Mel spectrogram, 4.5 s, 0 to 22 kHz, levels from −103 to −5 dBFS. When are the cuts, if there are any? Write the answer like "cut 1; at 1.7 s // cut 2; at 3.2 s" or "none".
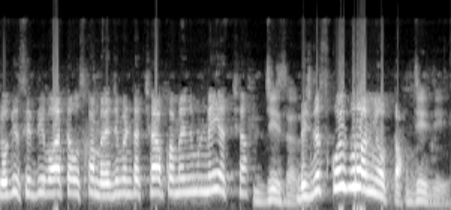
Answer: none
